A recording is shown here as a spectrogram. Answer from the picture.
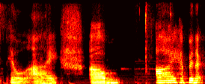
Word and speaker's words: Pillai: It's pronounced, and the last name is Pillai.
